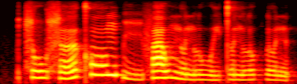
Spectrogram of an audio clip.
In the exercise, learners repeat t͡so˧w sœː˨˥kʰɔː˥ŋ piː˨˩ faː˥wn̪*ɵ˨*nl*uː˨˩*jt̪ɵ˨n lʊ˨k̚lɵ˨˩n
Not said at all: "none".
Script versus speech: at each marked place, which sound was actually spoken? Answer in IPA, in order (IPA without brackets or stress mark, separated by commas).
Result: ɵ˨, uː˨˩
